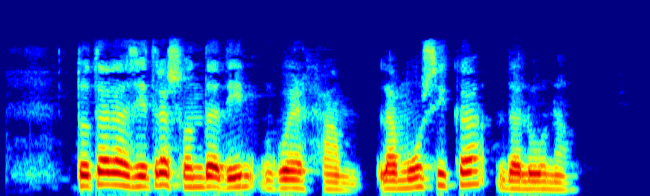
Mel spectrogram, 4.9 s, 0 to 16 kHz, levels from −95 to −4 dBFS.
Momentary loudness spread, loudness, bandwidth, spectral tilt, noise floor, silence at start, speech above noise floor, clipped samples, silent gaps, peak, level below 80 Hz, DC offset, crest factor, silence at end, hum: 11 LU; -15 LUFS; 6.8 kHz; -7.5 dB/octave; -59 dBFS; 0.6 s; 44 dB; under 0.1%; none; -2 dBFS; -62 dBFS; under 0.1%; 14 dB; 0.65 s; none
